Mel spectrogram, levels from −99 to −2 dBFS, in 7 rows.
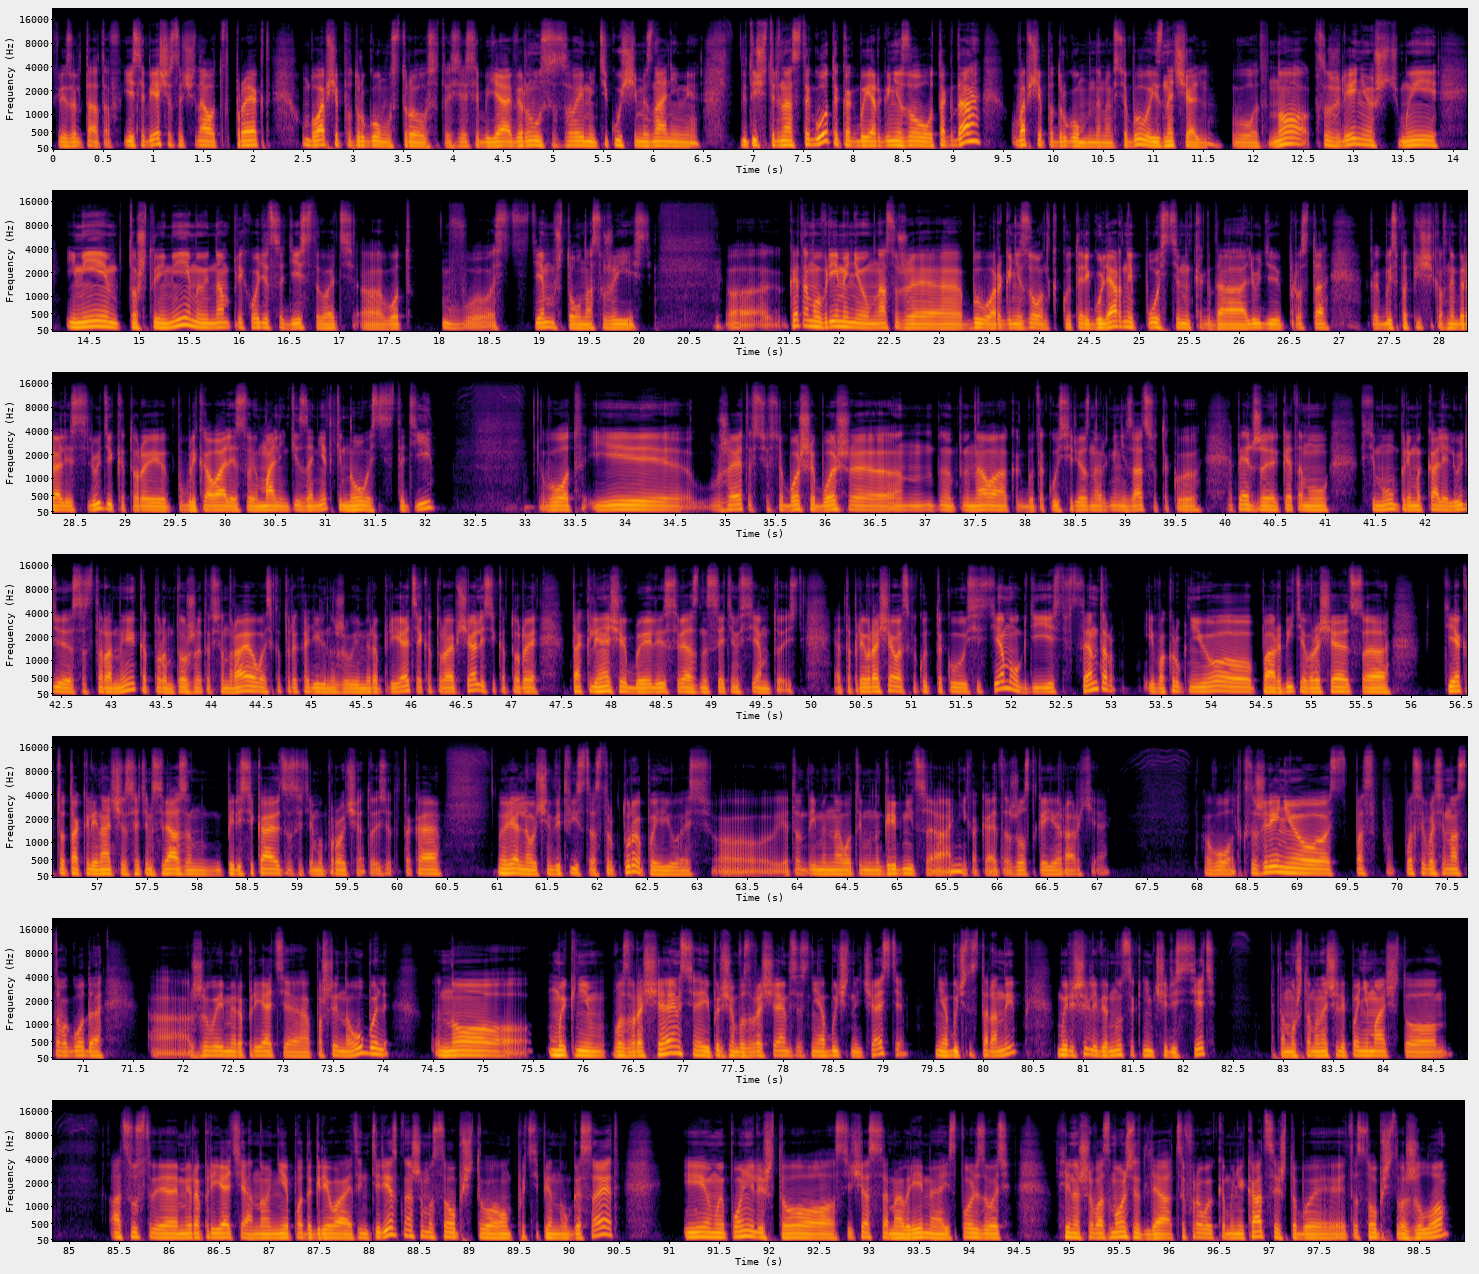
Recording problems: none

